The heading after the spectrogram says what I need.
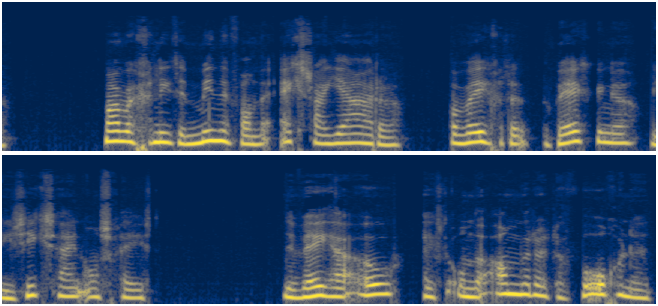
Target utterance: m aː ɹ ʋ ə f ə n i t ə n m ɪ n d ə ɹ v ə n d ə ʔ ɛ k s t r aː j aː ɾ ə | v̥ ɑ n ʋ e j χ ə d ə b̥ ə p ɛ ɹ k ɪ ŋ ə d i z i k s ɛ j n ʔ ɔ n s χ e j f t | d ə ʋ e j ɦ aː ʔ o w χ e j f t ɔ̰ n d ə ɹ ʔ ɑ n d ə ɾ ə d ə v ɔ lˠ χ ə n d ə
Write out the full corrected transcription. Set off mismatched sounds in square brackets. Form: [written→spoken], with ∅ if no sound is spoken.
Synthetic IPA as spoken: m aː ɹ ʋ ə [f→χ] ə n i t ə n m ɪ n d ə ɹ v [ə→ɑ] n d ə ʔ ɛ k s t r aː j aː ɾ ə | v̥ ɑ n ʋ e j χ ə d ə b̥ ə p ɛ ɹ k ɪ ŋ ə d i z i k s ɛ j n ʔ ɔ n s χ e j f t | d ə ʋ e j ɦ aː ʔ o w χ e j f t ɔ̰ n d ə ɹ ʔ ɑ n d ə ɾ ə d ə v ɔ lˠ χ ə n d ə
